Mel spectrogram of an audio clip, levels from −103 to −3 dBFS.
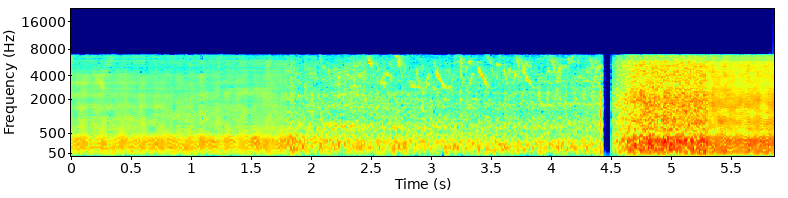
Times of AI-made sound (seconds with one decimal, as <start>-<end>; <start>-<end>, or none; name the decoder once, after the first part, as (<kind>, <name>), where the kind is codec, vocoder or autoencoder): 0.0-1.8 (vocoder, Vocos); 5.3-5.9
